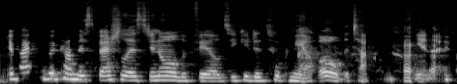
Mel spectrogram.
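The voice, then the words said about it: Speaks with a noticeable accent. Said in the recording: “You just like my accent.”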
